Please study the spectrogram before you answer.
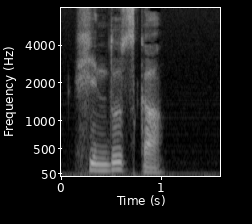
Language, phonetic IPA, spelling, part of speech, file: Polish, [xʲĩnˈduska], Hinduska, noun, Pl-Hinduska.ogg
